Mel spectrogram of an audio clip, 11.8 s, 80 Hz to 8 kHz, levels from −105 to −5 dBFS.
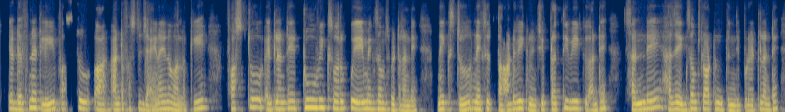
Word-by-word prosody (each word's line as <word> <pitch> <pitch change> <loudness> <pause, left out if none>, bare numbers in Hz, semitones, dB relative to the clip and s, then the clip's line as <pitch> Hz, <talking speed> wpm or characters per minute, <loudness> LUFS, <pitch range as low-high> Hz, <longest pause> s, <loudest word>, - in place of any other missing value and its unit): Yeah! 180 - 0
Definitely, 165 -2 +2 0.2
first 170 +4 -5 0.3
ఆహ్, 150 - +1
అంటే 160 +1 0
first 170 0 -8
join 140 - -1
అయిన 180 0 +2
వాళ్ళకి, 150 +5 -2 0.5
ఫస్టు 180 +3 -3 0.2
ఎట్లంటే 175 +2 0 0.2
2 210 - +6 0.2
వీక్స్ 200 -1 +2
వరకు 185 +2 -1
ఏమి 175 +2 +4
exams 170 -1 0
పెట్టరండి. 130 -3 -1 0.4
Next, 170 -2 -2 0.2
next 170 +2 +2 0.2
third 155 +4 +1
week 185 0 +2
నుంచి 140 +3 -1
ప్రతి 160 +4 -1
వీక్ 185 -1 0
అంటే 155 +6 -1 0.4
Sunday 165 +4 +4 0.2
has 165 0 +1
a - - +5
exam 180 +4 0
slot 175 -1 0
ఉంటుంది. 140 -3 0
ఇప్పుడు 140 0 -4
ఎట్లంటే 165 +2 -2
170 Hz, 170 wpm, -26 LUFS, 155-180 Hz, 0.5 s, 2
